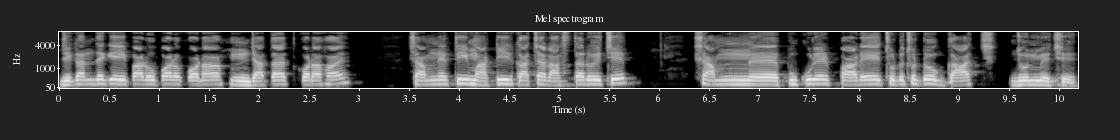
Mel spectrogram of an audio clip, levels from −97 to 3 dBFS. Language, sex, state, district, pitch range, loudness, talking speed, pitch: Bengali, male, West Bengal, Dakshin Dinajpur, 160-180 Hz, -16 LUFS, 135 wpm, 170 Hz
